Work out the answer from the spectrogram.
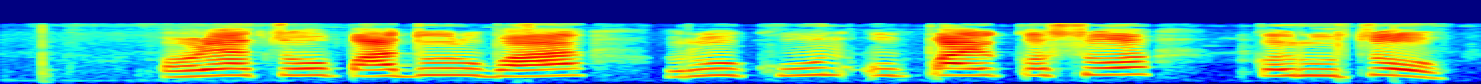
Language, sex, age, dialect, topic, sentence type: Marathi, male, 18-24, Southern Konkan, agriculture, question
